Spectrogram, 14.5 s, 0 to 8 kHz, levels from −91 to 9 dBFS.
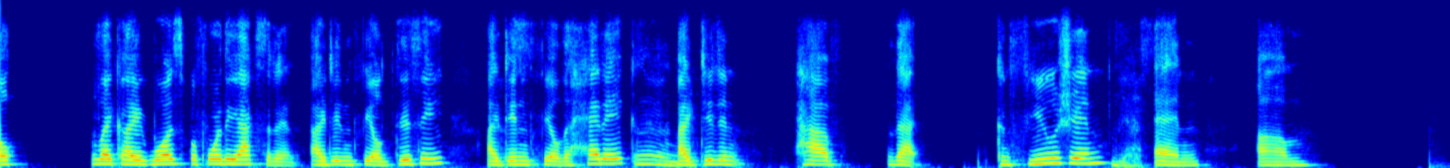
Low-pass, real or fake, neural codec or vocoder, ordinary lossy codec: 7.2 kHz; fake; codec, 16 kHz, 4 kbps, FunCodec, trained on Chinese and English, 50 frames a second; Opus, 32 kbps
